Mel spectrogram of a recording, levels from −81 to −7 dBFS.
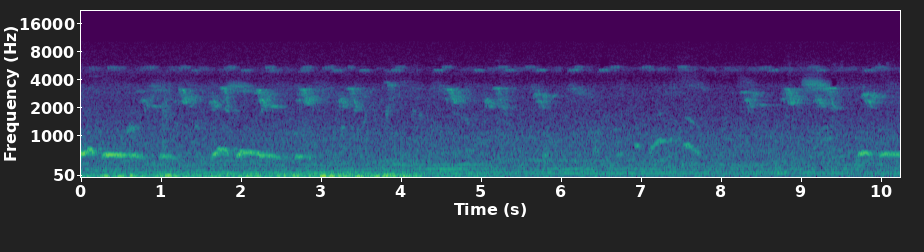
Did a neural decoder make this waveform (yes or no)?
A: yes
